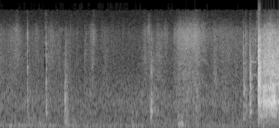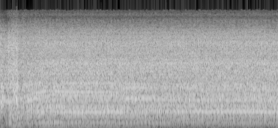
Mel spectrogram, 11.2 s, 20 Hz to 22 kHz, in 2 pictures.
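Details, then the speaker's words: 2011-2015 Jeep Grand Cherokee 3.6 after water pump replacement: clicks and handling noises, then engine cranks, catches and settles into a steady, even idle with no knocks; running normally, checking for leaks. "Alright, everything is looking good."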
